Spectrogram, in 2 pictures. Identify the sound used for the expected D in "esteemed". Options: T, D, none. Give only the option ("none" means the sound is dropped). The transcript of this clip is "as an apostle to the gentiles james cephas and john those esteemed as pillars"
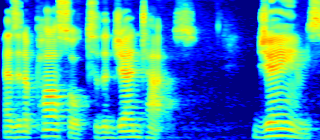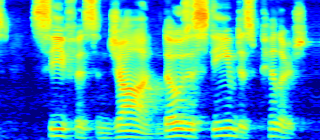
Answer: D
